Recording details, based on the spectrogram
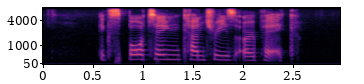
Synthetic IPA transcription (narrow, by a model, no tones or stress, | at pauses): ʔɛkspɔːˑtʰɪ̃ŋkʰãntʰɹizo̰pʰɛ̰k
